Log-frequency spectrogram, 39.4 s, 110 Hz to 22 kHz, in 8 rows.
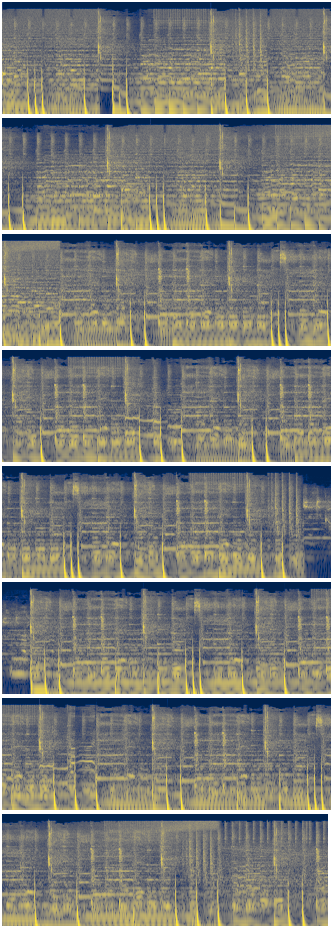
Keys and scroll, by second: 4.3-7.7 typing, 24.9-26.3 typing, 26.7 shift+Return.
